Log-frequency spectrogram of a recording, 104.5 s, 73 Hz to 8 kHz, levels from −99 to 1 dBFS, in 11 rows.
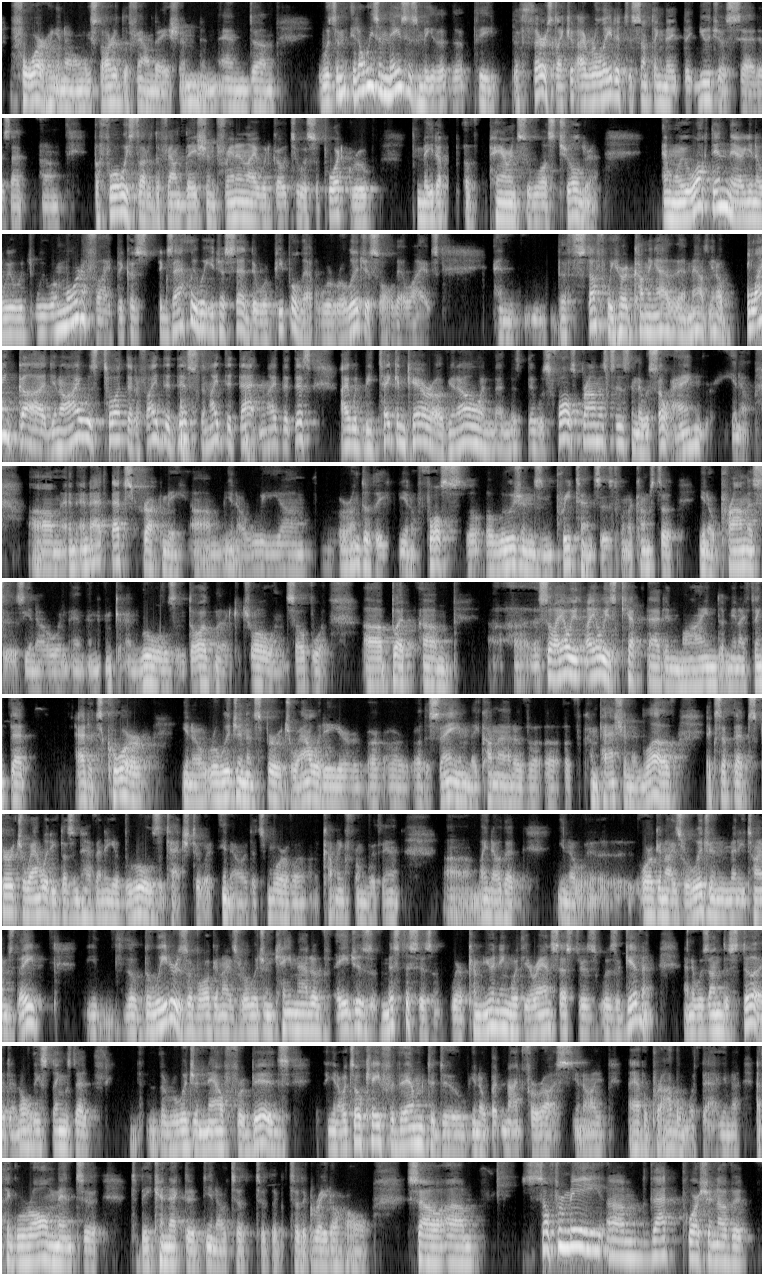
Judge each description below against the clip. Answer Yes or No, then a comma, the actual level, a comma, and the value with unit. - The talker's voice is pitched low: Yes, low, 115 Hz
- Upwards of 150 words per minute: Yes, average, 195 wpm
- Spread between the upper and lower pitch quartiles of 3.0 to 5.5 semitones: Yes, average, 3.9 semitones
